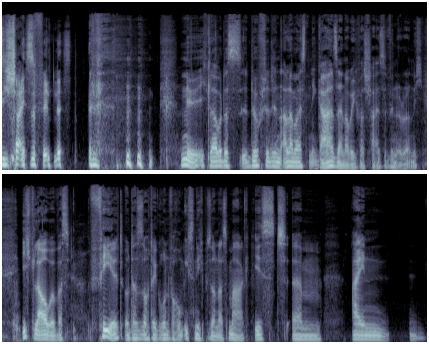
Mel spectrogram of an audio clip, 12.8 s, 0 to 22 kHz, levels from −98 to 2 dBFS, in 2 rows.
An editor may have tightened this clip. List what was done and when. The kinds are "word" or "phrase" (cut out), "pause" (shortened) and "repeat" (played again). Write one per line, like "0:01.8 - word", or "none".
0:10.1 - pause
